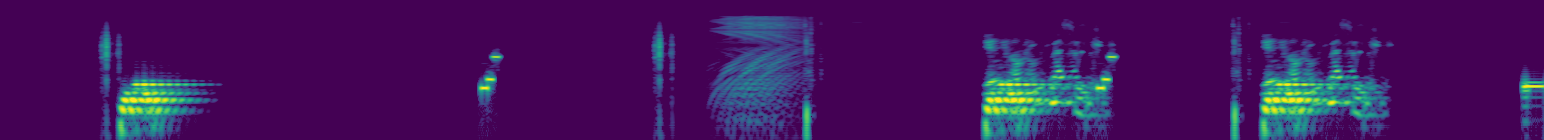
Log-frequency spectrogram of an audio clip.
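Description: Electronic interface tones chime and whoosh as menu panels open and close.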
